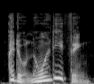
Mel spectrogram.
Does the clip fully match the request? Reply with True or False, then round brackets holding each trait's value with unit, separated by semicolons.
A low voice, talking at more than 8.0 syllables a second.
False (150 Hz; 8.2 syllables/s)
